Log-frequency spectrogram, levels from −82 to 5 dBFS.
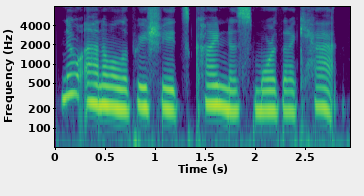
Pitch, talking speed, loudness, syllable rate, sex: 220 Hz, 165 wpm, -15 LUFS, 5.1 syllables/s, female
